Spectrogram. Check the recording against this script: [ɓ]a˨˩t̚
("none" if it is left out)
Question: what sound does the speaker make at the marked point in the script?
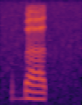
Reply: ɓ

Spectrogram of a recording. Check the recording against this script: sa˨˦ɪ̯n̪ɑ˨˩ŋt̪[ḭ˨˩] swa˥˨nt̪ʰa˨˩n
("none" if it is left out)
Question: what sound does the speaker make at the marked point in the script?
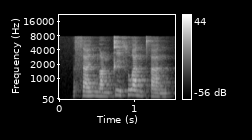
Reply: i˥˨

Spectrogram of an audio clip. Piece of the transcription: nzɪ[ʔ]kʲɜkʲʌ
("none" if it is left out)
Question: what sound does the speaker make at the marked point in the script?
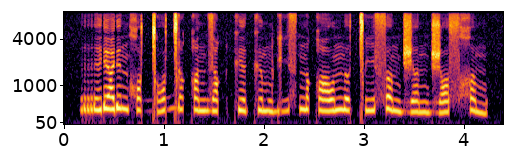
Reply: q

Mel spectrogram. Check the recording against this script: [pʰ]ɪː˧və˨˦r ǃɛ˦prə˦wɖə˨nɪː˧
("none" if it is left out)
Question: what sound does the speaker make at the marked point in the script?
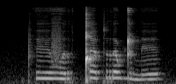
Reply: pʰ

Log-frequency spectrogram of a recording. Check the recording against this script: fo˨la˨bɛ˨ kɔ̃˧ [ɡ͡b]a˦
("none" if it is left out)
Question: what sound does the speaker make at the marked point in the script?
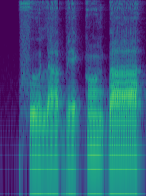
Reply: ɡ͡b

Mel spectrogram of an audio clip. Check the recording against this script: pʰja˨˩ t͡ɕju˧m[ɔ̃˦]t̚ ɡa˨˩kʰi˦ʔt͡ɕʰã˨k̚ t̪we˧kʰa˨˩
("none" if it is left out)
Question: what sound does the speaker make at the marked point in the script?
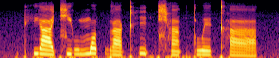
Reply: ɔ˦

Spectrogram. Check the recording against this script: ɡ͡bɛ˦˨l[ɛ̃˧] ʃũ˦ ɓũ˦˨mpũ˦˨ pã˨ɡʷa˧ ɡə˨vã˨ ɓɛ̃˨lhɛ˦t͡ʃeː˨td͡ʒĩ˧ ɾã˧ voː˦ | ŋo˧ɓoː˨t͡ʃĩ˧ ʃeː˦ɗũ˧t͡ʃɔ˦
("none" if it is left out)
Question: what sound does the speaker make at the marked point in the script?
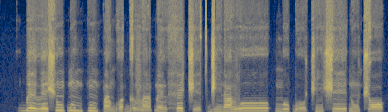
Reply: ɛ˧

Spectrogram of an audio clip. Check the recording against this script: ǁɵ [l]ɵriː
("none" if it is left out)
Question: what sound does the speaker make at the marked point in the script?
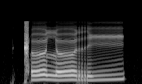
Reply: l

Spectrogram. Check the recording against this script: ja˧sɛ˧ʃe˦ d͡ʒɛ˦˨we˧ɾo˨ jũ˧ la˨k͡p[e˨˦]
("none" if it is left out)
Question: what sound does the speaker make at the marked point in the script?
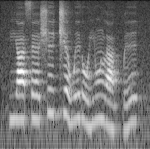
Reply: e˨˦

